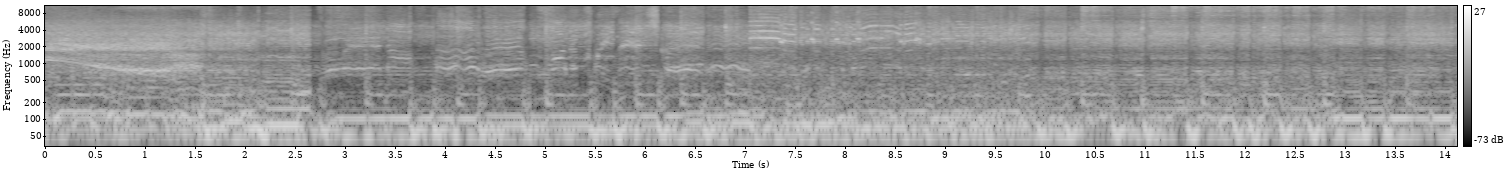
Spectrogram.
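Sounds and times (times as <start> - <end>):
people whooping: 0.0 - 1.6
crowd screaming and yelling at a tribute night: 0.0 - 14.1.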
